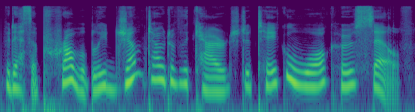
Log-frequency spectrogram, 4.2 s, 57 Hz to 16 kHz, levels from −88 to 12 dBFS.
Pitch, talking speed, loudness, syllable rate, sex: 220 Hz, 175 wpm, -18 LUFS, 4.9 syllables/s, female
